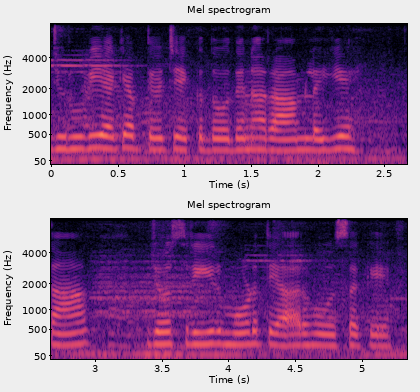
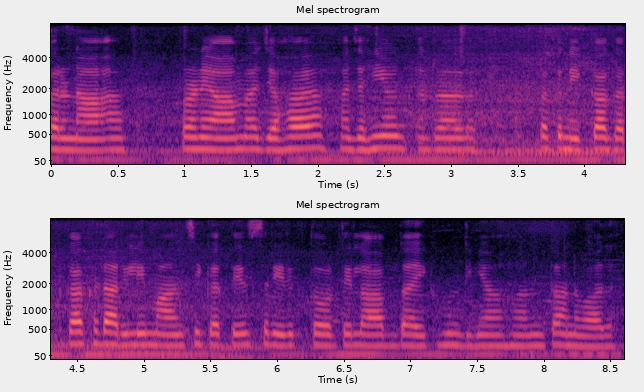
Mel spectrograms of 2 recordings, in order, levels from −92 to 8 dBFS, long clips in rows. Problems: none marked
